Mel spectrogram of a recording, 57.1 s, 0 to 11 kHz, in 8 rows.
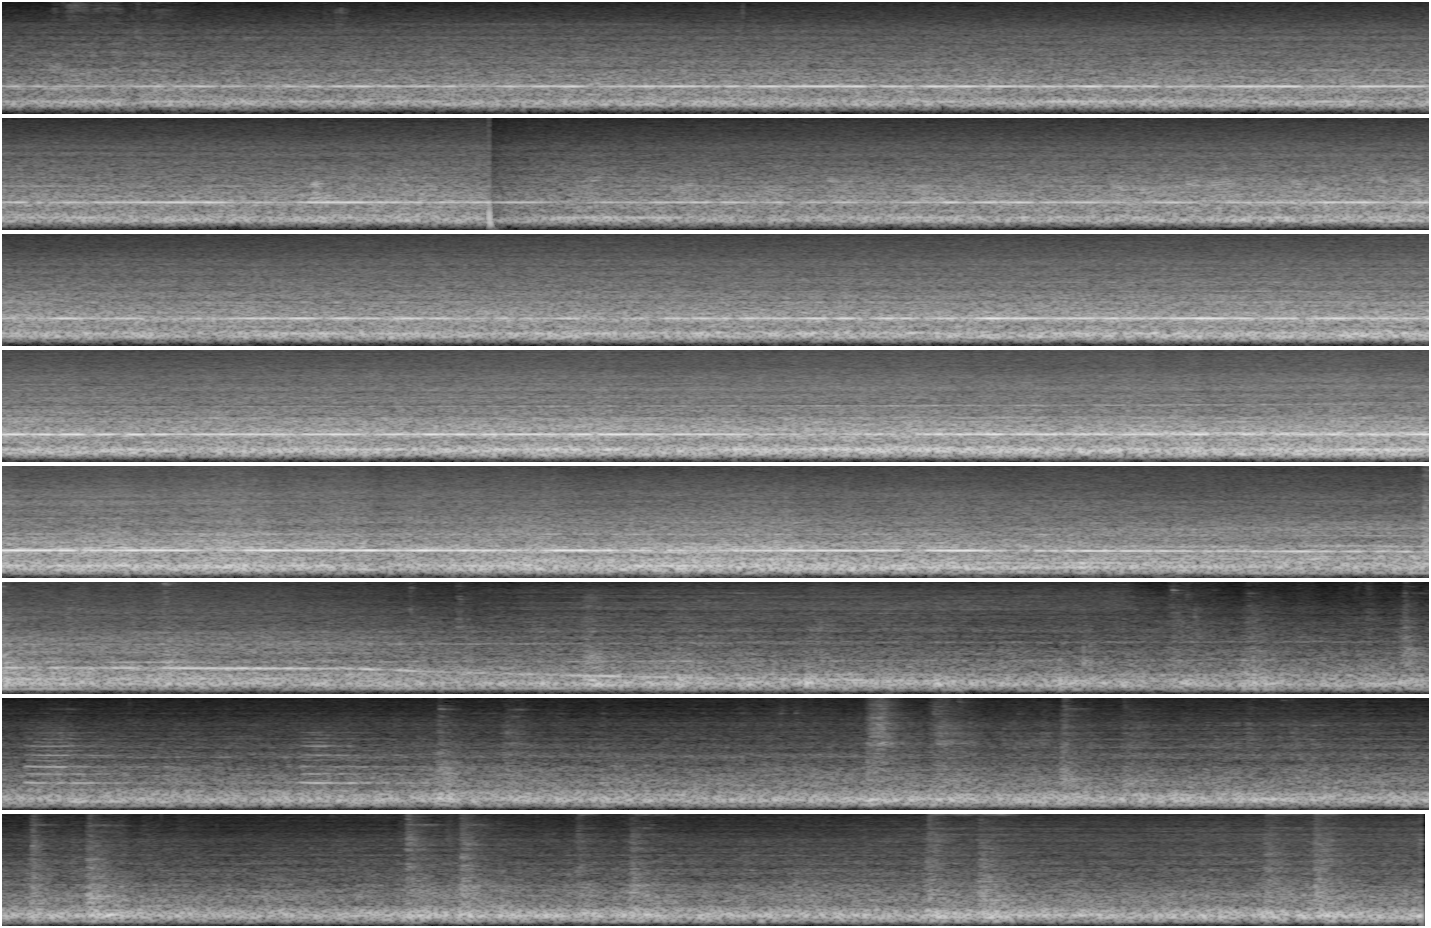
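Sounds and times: freight train passing: 0:00.0 - 0:57.0.

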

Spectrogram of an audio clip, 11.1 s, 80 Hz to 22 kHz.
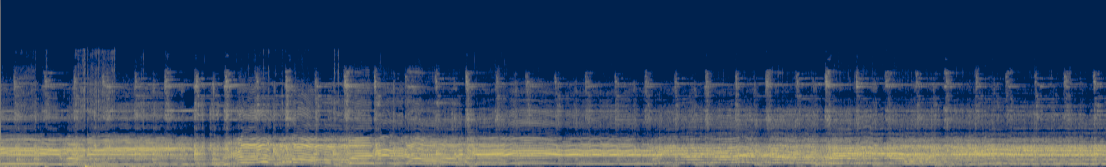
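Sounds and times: devotional song with instruments: 0:00.0 - 0:11.0.

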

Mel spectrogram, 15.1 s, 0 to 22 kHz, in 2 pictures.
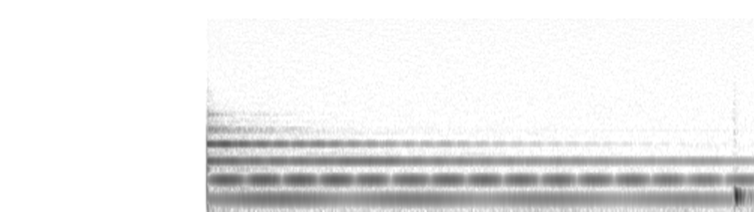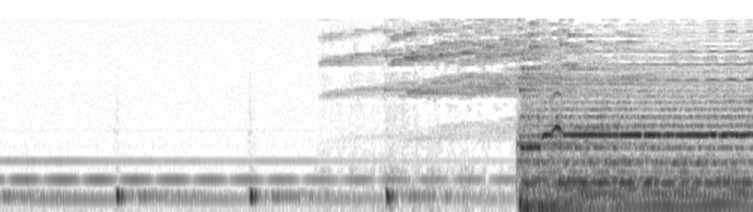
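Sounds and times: singing bowl ringing: 0:02.1 - 0:13.8
high shimmering chime: 0:10.7 - 0:15.0.

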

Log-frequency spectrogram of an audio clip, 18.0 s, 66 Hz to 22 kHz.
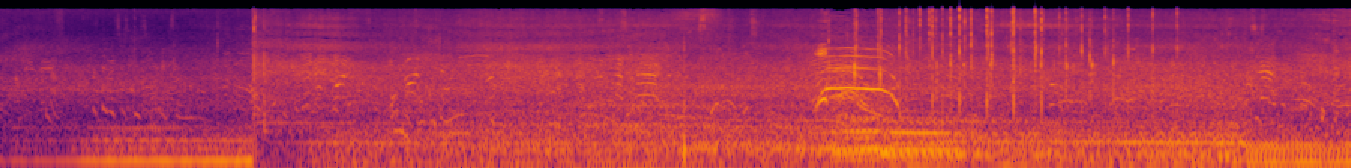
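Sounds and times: voices calling out: 0:00.0 - 0:12.2
loud drawn-out shout: 0:10.8 - 0:12.2.

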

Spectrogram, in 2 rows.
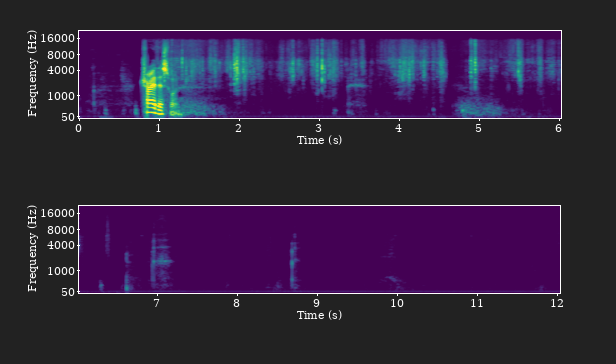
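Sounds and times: hand rustling notebook paper: 0:01.0 - 0:06.2.

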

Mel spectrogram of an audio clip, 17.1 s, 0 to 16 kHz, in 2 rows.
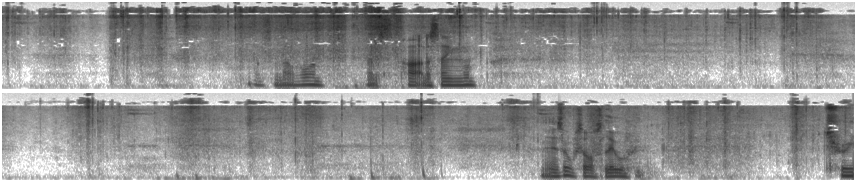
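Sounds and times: dry grass and leaves rustling: 0:00.0 - 0:17.0.

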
